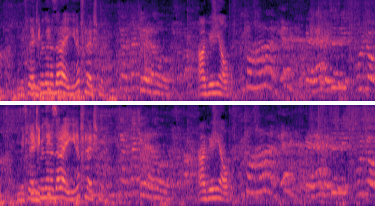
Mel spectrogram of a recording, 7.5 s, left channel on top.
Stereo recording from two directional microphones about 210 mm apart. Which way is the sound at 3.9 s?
15° left (ahead or behind).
